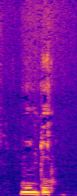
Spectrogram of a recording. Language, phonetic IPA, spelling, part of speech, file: Polish, [ˈmũndur], mundur, noun, LL-Q809 (pol)-mundur.wav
